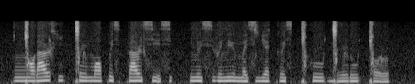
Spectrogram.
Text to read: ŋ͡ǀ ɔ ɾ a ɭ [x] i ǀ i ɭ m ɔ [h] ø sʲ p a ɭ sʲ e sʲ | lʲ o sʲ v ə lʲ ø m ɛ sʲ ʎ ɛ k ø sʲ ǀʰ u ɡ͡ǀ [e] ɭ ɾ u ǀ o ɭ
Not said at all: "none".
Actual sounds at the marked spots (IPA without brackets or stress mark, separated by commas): x, p, e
